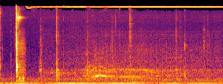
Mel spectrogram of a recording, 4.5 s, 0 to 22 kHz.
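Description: The tape mechanism of a 1988 Panasonic AG500 TV/VCR combo reloading its cassette after power is restored. There is one sharp click, then a few lighter clicks and a faint motor hum that rises briefly and then holds steady.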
